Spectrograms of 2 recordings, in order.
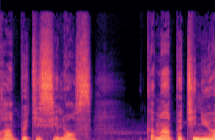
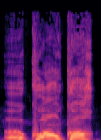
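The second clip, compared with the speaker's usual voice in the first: higher, hesitant little ogre; weary ogre; 6 semitones higher, 3 dB louder than usual. Acted. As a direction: ask warily what's wrong now. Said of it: "demande Bouli-Bouffe-Tout". (petit ogre inquiet et hésitant)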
